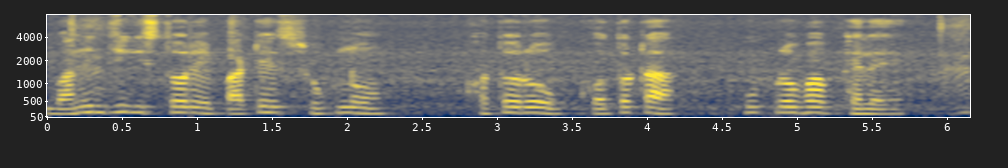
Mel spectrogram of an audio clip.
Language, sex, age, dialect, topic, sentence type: Bengali, male, 25-30, Jharkhandi, agriculture, question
